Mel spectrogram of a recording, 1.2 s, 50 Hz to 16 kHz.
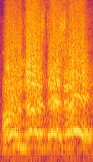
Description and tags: shout 1,2,3, sabadell
Vocal energy sound saying the name of the club recorded after the practice with the whole basketball team.
sabadell, shout, team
